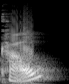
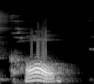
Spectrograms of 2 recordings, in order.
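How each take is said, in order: First: The word ends without an 'l' sound. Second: The word ends with a clear 'l' sound. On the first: The speaker calls it wrong. "It's not cow" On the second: The speaker calls it right. "It's call"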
